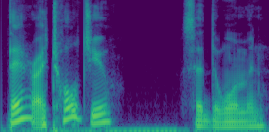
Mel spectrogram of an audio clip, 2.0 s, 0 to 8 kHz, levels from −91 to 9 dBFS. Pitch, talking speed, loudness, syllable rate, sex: 125 Hz, 210 wpm, -21 LUFS, 6.1 syllables/s, male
